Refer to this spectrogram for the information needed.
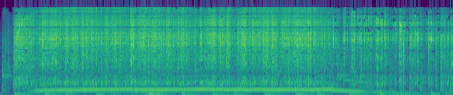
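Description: A prize-draw grinder, turned by the Louisiana Eats producer to pick this week's lucky winner, whirs with a steady motor hum and a rattling, pulsing churn underneath, running for several seconds before its pitch sags as it winds down.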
